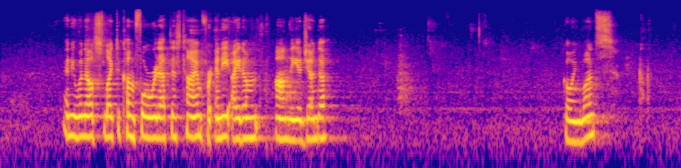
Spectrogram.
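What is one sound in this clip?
A middle-aged woman speaks into a microphone, calmly and clearly.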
